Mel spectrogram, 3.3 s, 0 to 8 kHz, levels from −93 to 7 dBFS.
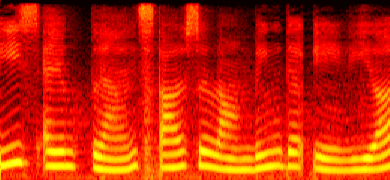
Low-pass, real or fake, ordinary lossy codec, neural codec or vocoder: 7.2 kHz; fake; none; codec, 16 kHz, 0.5 kbps, FunCodec, trained on Chinese and English, 25 frames a second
